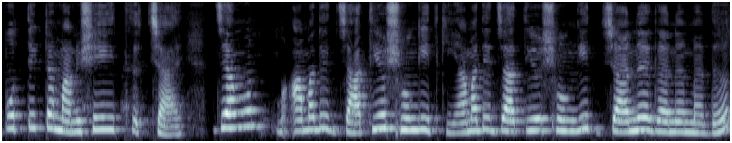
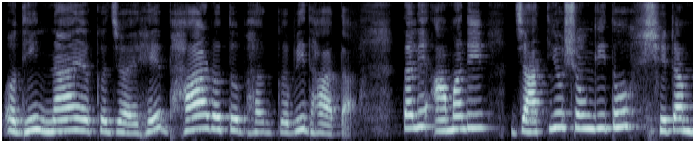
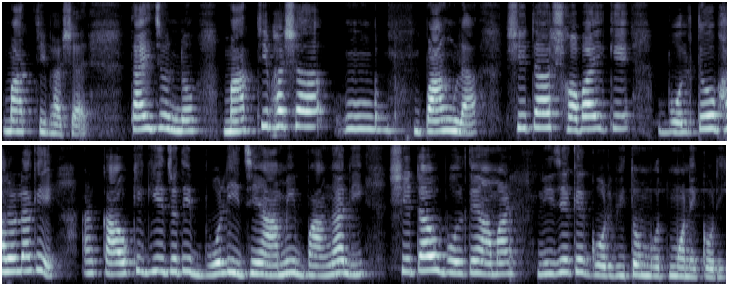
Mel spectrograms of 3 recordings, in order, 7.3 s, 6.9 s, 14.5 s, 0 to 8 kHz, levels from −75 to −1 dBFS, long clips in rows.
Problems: background sounds at intervals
